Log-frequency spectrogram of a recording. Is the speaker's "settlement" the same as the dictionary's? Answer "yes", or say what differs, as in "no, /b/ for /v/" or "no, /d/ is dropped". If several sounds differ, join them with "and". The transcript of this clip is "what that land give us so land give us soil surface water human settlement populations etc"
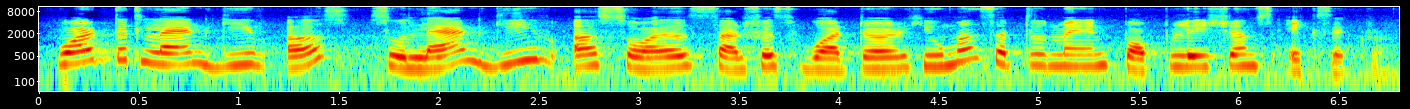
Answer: yes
